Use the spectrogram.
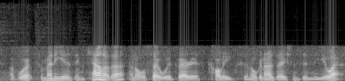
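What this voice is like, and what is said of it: British accent. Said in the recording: “I'm a physician trained in Britain, as you can tell from my accent.”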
